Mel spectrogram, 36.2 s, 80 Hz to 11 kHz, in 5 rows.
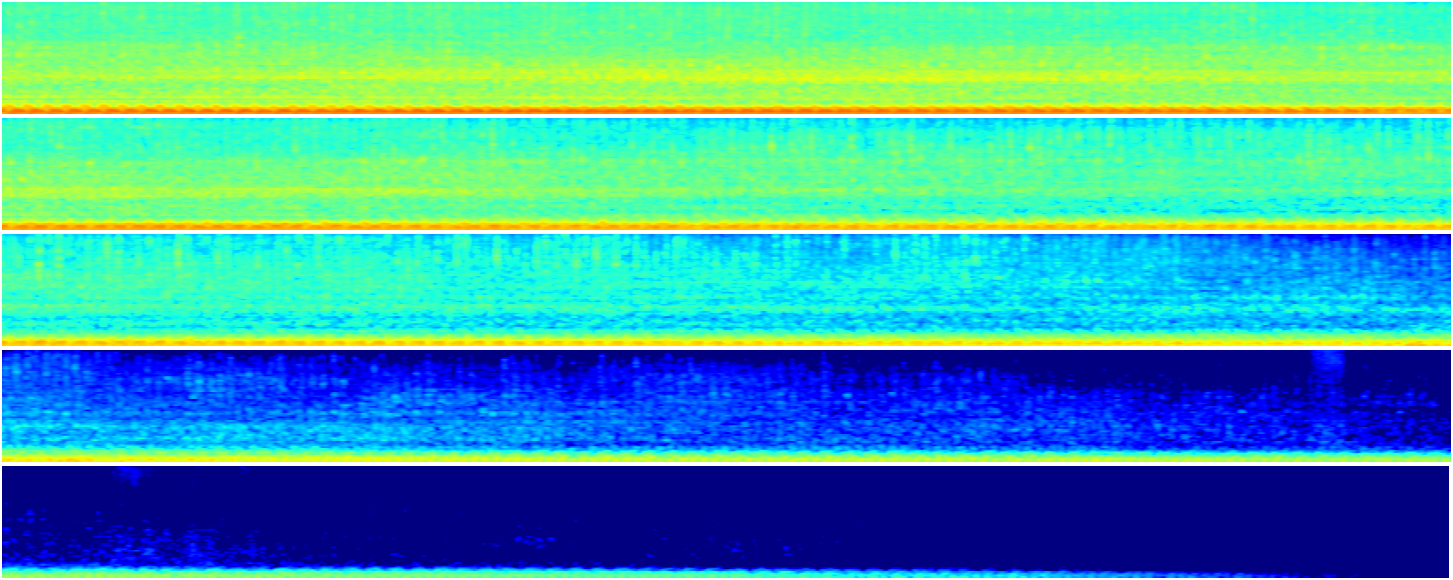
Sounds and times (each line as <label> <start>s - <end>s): START ENGINE 0.0s - 24.9s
